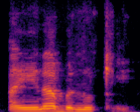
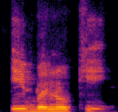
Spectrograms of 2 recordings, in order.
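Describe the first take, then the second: First: The initial i vowel drops after the word before. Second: The word begins with a clear i vowel. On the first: The word is joined to the word before. "ketika bersambung menjadi sukun" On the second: The word stands alone. "Kalau dia ber, berdiri sendiri"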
